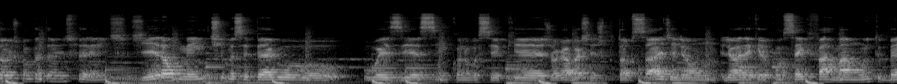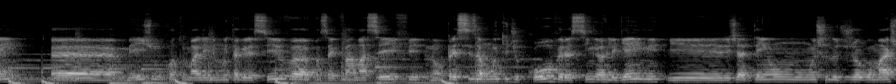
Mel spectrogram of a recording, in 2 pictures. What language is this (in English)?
Portuguese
